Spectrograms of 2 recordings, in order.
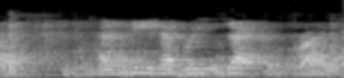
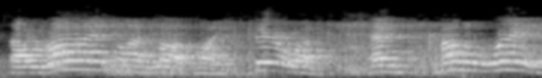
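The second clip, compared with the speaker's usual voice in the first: tender call; 3 semitones higher, 3 dB louder than usual. Acted. The Lord calling his bride, tender and rising. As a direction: call out tenderly, then let it settle. Preacher voices the Lord's call.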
